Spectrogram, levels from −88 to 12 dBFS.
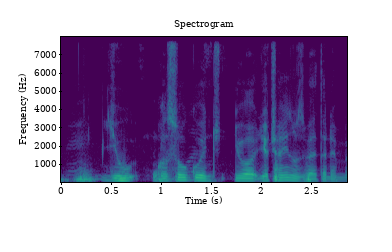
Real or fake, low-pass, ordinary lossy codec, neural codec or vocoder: real; none; none; none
